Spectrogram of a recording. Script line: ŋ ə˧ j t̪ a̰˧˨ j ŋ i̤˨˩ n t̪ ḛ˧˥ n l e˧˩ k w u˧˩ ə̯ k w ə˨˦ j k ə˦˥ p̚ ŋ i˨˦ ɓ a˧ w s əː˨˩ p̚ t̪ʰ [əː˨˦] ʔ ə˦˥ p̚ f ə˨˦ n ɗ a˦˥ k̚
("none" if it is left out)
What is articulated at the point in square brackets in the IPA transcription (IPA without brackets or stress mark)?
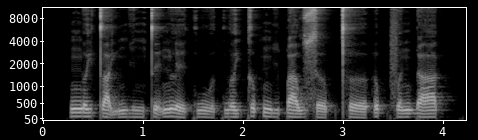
əː˧˩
